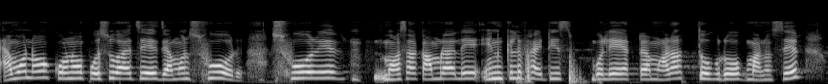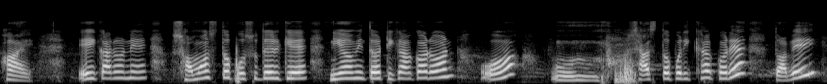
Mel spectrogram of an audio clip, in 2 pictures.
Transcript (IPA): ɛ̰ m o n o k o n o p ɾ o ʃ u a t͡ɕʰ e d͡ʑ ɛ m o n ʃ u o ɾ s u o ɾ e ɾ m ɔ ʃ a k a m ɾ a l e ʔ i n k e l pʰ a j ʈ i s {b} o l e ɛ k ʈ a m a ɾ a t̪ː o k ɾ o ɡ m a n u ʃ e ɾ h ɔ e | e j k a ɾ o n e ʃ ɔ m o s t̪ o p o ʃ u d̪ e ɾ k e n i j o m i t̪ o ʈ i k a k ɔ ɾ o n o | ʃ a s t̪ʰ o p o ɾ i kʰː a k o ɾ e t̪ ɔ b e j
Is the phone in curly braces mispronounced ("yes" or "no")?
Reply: no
